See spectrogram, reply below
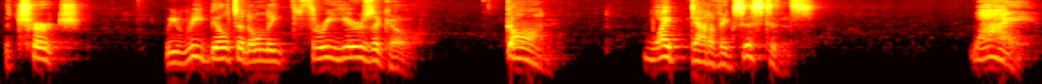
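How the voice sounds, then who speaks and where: A man doing a clergyman undone by terror, his husky voice driven high and loud. He pleads, wails and slips into doom-laden preaching, every question climbing toward despair. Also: expressive, unhurried. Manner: wailing, pleading, preaching in rising outbursts. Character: frantic, despairing male clergyman in shock.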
